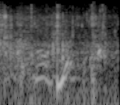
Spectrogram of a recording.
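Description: Children swimming and learning to swim in a pond, splashing water in short bursts; a louder splash stands out near the middle over a steady watery wash.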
